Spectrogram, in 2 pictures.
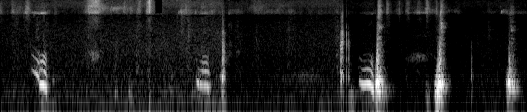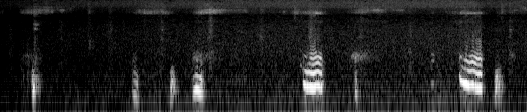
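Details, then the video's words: Domestic cat snoring while asleep, a run of short tonal snorts and squeaky harmonic breaths, some rising, others falling, spaced irregularly a second or two apart over a faint steady hum. "My funny cat snoring while sleeping"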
